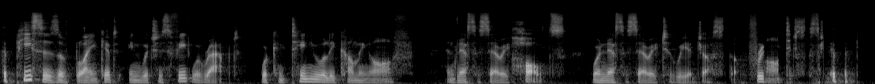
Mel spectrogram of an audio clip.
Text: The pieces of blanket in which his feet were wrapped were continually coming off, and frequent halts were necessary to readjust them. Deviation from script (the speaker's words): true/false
true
